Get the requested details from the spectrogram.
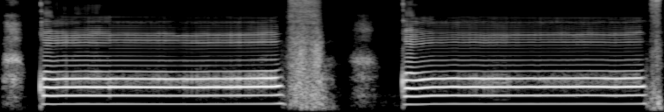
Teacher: زبان کی جڑ جب کوے سے لگے گی، یہ بالکل حلق کے آخر میں جب کوا لٹکا ہوا ہوتا ہے جو، وہ اس سے لگے گی تو قاف ادا ہوگا · اس کو بھی موٹا پڑھا جائے گا کیونکہ یہ حروف مستعلیہ میں سے ہے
